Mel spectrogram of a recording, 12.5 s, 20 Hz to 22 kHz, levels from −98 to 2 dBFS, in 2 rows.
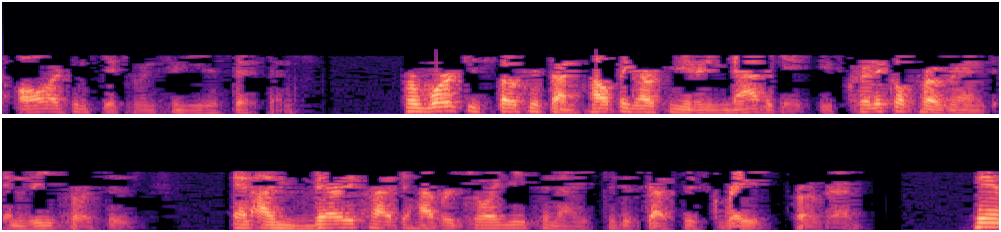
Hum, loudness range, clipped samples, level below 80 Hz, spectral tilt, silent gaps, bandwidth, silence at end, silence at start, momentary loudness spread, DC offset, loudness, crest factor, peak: none; 6 LU; under 0.1%; -50 dBFS; -10 dB/octave; 11.78-11.83 s; 4 kHz; 0 s; 0.1 s; 19 LU; under 0.1%; -20 LUFS; 22 dB; 0 dBFS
